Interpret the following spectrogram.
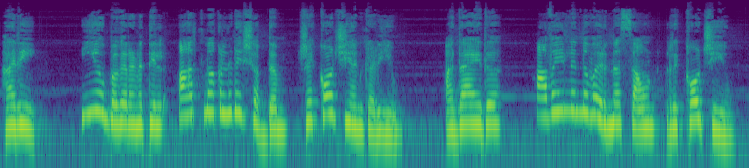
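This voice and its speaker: A woman voicing a calm, middle-aged male ghost investigator who explains things in a measured way, in a storybook reading. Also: high voice. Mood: earnest, explaining.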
